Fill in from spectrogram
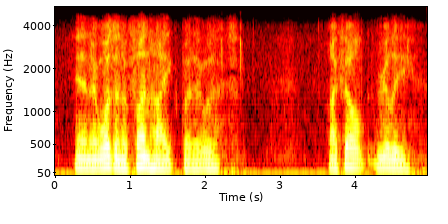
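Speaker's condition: Parkinson's disease; age 69, low-dose Mirapex then Sinemet, yoga, Bowen therapy, John Coleman's alternative approach, recent Olympic hike

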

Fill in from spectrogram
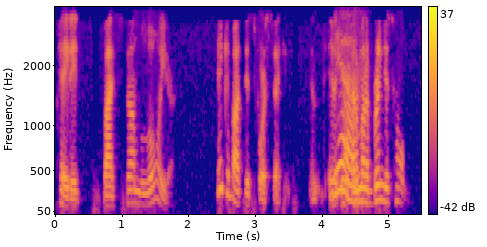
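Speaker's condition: No condition

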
